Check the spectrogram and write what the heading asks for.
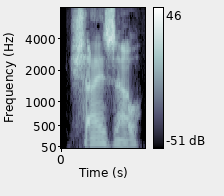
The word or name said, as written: shiso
